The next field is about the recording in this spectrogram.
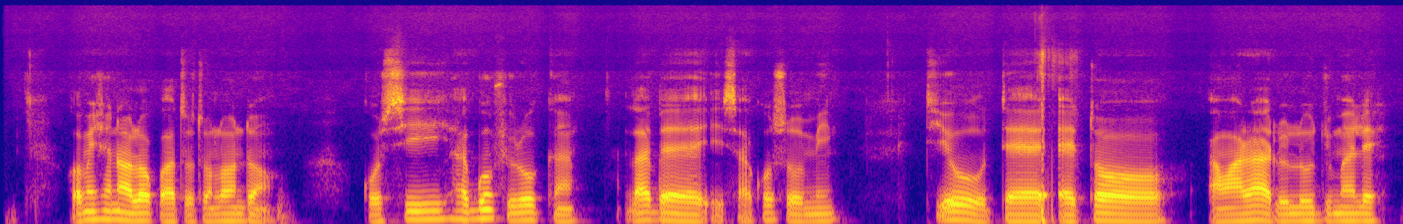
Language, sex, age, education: Yoruba, male, 15-29, tertiary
